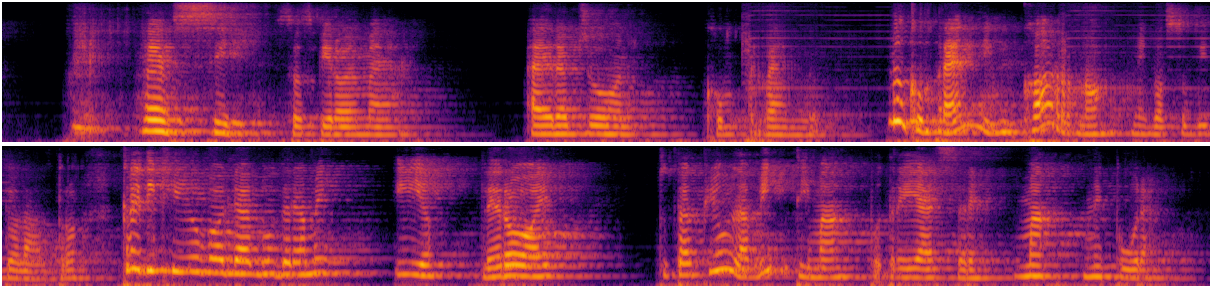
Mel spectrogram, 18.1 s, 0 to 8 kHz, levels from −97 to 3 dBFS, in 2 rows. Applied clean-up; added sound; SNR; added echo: neural separator model SepFormer DNS4.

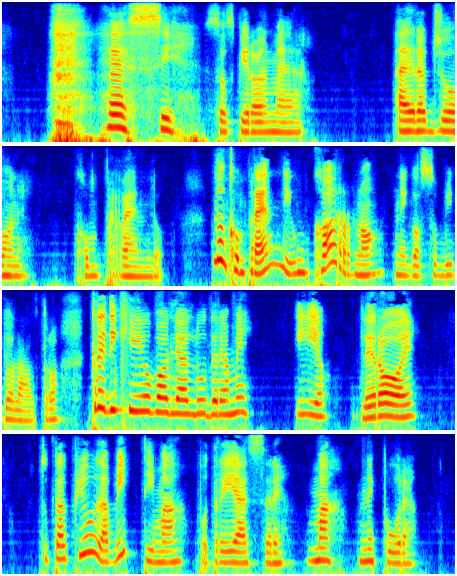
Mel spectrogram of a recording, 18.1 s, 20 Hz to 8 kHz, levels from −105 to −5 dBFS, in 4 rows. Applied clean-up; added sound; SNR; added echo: none; none; none; none.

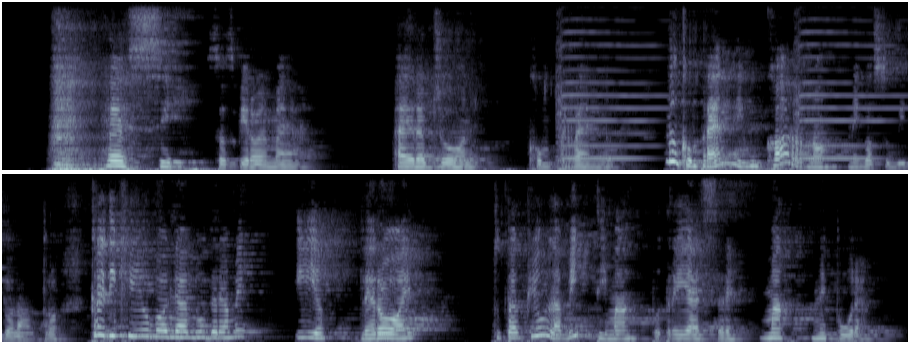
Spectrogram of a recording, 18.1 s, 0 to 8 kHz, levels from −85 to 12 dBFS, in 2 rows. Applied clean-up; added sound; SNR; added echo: classical method WPE with log-MMSE.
